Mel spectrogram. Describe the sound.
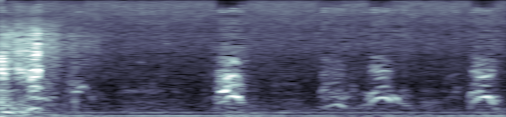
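A dog barks in a few short, faint yelps spaced apart, with a steady low hum underneath.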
